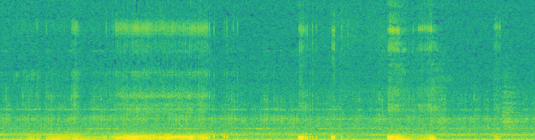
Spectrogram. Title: เฟรมมี่นอนกรน !! My Little Puddle Be Snore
